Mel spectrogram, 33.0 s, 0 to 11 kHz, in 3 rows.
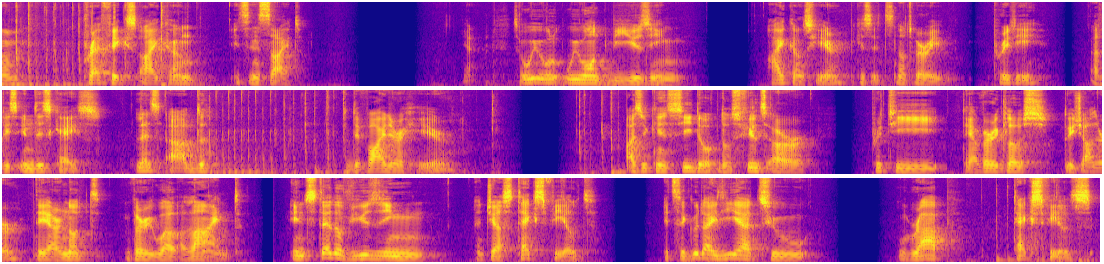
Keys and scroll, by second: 0.0-1.3 typing, 1.6 Return, 1.8 super+s, 5.5 super+k, 5.9 d, 6.4 super+s, 12.2 j, 13.6-14.9 typing, 15.6 Down, 15.9 Return, 16.7 shift+Return, 16.8 shift+0, 17.1 shift+,, 28.8 super+Escape, 29.0 k, 29.3 shift+o, 32.3-32.9 typing.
